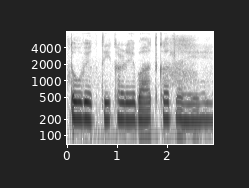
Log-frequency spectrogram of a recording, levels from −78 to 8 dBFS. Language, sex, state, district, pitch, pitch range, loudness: Hindi, female, Madhya Pradesh, Bhopal, 195 Hz, 190-200 Hz, -18 LUFS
